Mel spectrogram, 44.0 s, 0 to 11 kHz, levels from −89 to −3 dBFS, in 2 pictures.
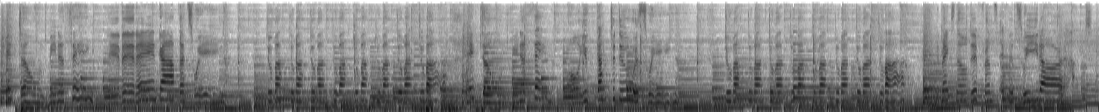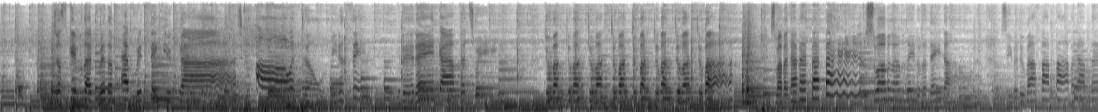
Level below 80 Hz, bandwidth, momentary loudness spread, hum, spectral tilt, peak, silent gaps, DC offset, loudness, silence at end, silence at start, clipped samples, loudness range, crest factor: -28 dBFS; 10 kHz; 8 LU; none; -6 dB/octave; 0 dBFS; none; under 0.1%; -20 LUFS; 0 s; 0 s; under 0.1%; 3 LU; 18 dB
